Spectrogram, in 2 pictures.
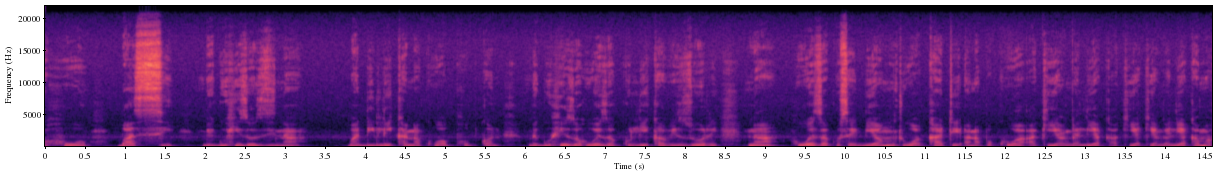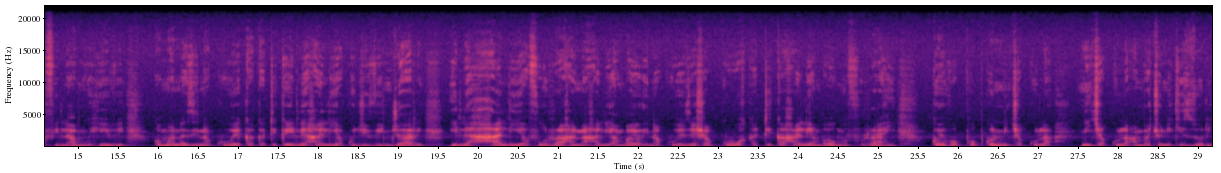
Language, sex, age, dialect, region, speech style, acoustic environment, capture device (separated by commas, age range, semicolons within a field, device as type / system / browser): Swahili, male, 25-34, Kenya - Nairobi Sheng-influenced, Kenya, focused, silence, desktop / Windows / Chrome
